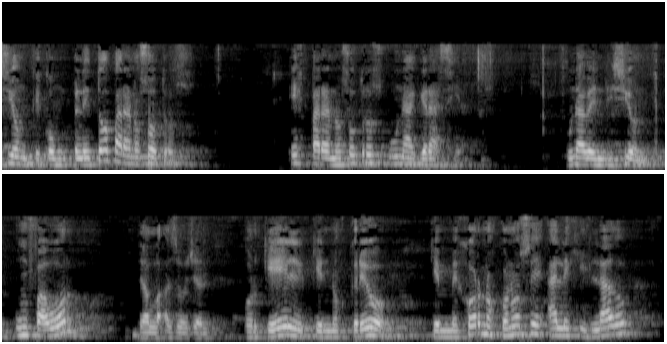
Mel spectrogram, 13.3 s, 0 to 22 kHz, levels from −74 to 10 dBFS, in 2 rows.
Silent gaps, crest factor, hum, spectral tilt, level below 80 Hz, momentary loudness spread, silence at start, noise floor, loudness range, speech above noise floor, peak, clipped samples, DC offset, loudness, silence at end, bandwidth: none; 14 dB; none; -5 dB/octave; -56 dBFS; 14 LU; 0 s; -57 dBFS; 4 LU; 41 dB; -2 dBFS; under 0.1%; under 0.1%; -17 LUFS; 0.2 s; 8 kHz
